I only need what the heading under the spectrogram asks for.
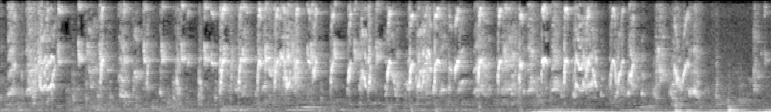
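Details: Lovebird in the morning, chirping fast: dense, sharp, high chirps packed tightly for most of the stretch, thinning near the end as a low rumbling thump comes in.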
